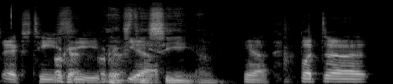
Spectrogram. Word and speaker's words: XTC: Well, yeah, but it's usually pronounced XTC.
